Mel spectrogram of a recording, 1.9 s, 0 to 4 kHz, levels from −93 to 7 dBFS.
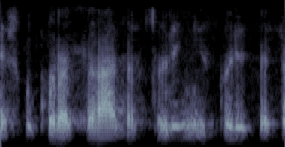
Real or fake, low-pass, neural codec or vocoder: fake; 3.6 kHz; codec, 16 kHz, 4 kbps, FreqCodec, larger model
